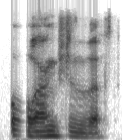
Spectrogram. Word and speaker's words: Orangensaft: Orangensaft. Orangensaft. Okay, help me spell this, okay? Orangensaft. Is that right? You missed an N after And the sorry. E. Orangensaft.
